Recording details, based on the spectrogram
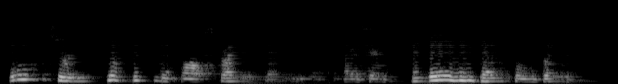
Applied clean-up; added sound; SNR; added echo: neural mask model DeepFilterNet 3.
